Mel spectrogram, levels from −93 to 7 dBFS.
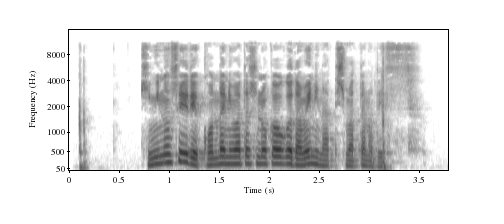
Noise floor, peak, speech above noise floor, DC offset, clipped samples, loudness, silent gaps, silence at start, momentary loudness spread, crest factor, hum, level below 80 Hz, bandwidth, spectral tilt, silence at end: -72 dBFS; -6 dBFS; 50 dB; under 0.1%; under 0.1%; -22 LUFS; none; 0.1 s; 15 LU; 18 dB; none; -54 dBFS; 11.5 kHz; -5 dB/octave; 0.35 s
